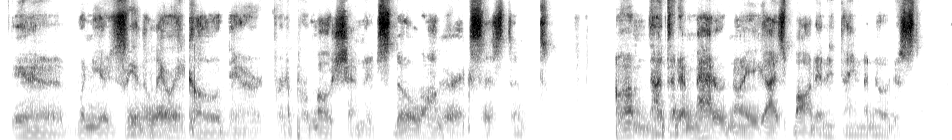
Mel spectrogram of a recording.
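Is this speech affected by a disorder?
Yes: laryngectomy; swallowing difficult, dentures slur s sounds.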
